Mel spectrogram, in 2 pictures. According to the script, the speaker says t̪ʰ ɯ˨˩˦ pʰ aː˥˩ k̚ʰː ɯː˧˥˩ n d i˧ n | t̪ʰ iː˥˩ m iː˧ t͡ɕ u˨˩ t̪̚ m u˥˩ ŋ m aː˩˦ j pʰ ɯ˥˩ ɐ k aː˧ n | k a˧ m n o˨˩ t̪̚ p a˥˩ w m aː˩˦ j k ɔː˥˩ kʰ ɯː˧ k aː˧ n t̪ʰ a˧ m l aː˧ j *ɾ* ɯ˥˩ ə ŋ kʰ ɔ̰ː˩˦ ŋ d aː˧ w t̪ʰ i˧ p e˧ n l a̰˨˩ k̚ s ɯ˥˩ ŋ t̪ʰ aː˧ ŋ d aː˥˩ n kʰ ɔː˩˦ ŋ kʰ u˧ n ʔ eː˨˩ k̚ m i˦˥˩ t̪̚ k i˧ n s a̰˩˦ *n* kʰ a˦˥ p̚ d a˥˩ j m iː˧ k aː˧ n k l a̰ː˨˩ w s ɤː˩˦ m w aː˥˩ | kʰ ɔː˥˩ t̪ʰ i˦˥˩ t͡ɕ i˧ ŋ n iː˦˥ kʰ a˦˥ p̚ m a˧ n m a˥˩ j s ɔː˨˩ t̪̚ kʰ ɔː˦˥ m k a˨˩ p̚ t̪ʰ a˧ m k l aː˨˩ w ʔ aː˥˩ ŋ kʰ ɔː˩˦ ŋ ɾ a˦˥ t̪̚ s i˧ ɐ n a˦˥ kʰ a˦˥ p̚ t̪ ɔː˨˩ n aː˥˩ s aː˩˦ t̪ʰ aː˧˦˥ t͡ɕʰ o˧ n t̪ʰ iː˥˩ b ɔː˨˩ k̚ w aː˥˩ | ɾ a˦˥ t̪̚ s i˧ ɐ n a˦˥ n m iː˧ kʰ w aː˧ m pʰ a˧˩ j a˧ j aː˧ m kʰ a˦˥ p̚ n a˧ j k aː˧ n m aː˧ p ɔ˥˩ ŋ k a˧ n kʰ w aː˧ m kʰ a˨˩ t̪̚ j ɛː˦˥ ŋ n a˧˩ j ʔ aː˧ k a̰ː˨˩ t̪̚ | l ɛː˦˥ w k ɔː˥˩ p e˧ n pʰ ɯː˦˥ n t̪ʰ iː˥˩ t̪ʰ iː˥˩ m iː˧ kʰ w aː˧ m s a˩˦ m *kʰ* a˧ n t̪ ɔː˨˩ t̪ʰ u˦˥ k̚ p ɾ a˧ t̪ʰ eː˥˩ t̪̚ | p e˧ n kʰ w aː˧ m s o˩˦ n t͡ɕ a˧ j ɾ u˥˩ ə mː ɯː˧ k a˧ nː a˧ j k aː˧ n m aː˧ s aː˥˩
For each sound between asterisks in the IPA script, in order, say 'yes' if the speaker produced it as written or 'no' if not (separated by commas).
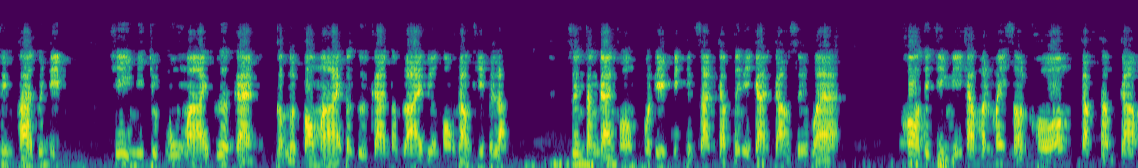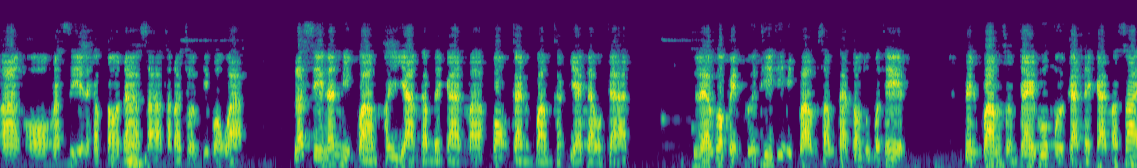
yes, yes, yes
